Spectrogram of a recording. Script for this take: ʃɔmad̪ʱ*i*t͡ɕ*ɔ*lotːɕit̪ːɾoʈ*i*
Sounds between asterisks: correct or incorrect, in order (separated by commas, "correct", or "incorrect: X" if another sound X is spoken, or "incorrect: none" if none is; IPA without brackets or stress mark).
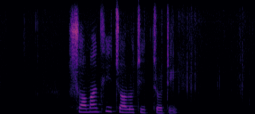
correct, correct, correct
